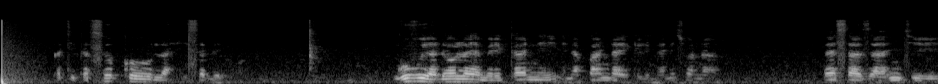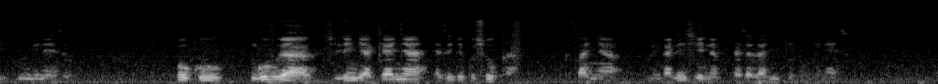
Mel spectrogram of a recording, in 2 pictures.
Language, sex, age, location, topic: Swahili, male, 25-35, Nakuru, finance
